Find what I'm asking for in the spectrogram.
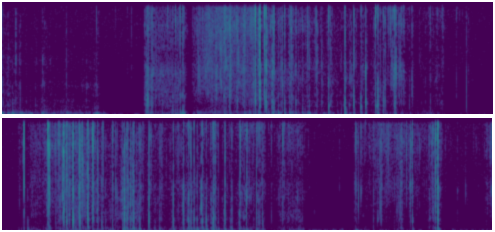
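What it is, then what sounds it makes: Sequin pouch, scratched. Fingernails scratch and brush the blue and silver sequins of a soft oval pouch with a black zipper, held over the recorder. The result is quiet, dense, crinkly rasping and tearing-like scrapes over a low, muffled rumble, coming in bursts with brief lulls and a few sharper ticks.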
